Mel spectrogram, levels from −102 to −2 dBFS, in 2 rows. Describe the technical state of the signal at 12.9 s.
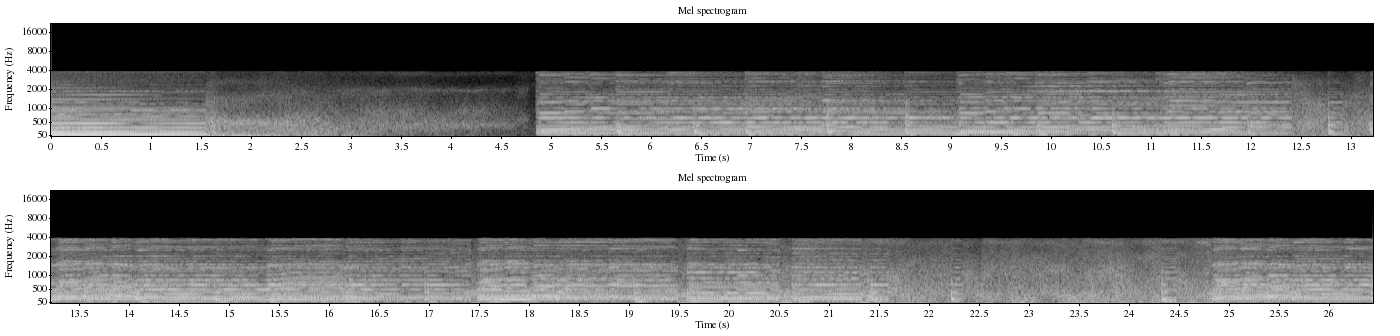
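Sound chopped by the voice detector, 12.41 to 13.19 s: about 0.63 s is replaced by comfort noise, so the sound turns choppy, most likely from voice-activity gating.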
